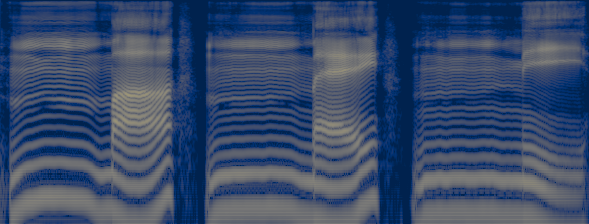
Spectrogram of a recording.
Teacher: But I really want you to focus on the hum part of it, because that's going to really lift that sound and feel that buzzing in the lips and even up in the nose when you're doing that mmm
